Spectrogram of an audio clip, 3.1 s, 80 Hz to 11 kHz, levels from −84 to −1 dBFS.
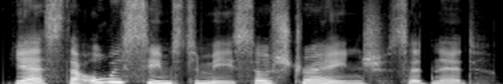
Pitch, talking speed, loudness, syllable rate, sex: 240 Hz, 190 wpm, -18 LUFS, 4.2 syllables/s, female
